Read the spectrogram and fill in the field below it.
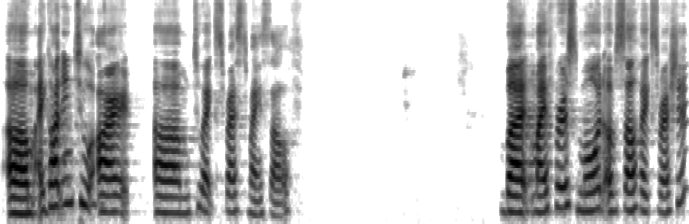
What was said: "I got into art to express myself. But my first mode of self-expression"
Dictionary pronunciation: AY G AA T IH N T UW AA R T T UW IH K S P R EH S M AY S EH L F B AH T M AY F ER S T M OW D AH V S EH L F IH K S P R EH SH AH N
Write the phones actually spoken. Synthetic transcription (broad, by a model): AY G AA T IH N T UW AA R T T UW IH K S P R EH S M AY S EH L F B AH T M AY F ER S T M OW D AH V S EH L F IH K S P R EH SH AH N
